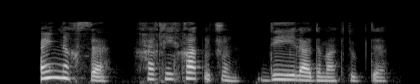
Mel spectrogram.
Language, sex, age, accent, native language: Uzbek, female, 18-24, Sirdaryo, Uzbek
